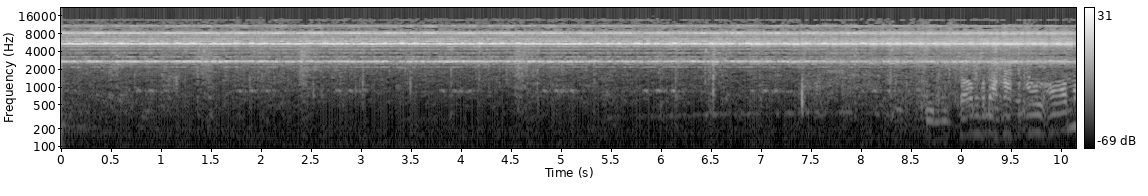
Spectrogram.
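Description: Steady, high-pitched drone of an insect chorus, holding a constant pitch. Near the end a short, wavering pitched call rises over it.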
